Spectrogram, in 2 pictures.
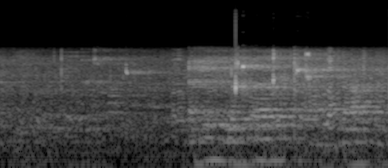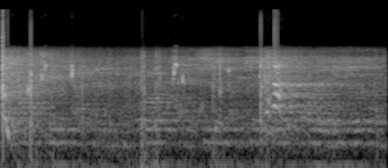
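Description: Rackets strike a shuttlecock with sharp smacks in a large echoing hall.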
